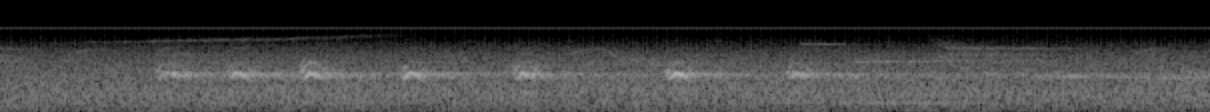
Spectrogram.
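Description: A bird calling about seven times in a quick series, roughly two calls a second, over the first few seconds. Fainter bird calls sound in the background.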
